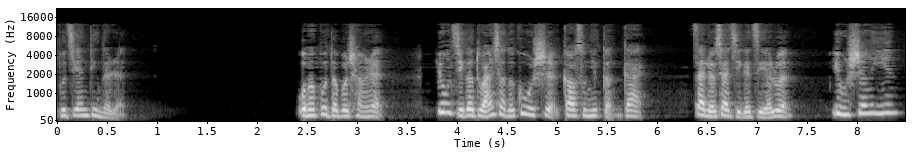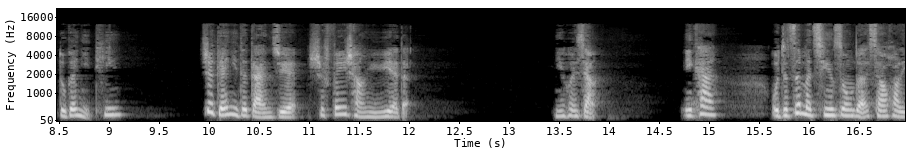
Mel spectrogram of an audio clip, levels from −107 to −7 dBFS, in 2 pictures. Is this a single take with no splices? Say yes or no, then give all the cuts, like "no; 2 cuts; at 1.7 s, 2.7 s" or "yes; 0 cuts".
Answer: no; 1 cut; at 3.6 s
